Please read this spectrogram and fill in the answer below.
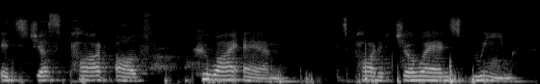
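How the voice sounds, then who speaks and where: Speaking at a very slow pace with an South African accent, a woman keeps a medium pitch with ordinary pitch variation and big swings in loudness. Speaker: charity board member and auctioneer. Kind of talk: charity auction presentation. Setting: video call. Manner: animated.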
